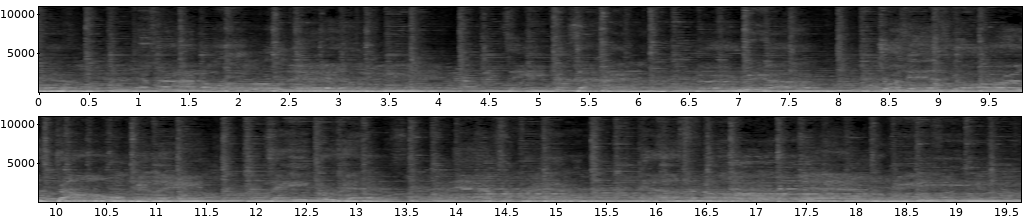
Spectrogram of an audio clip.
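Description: Live music: strummed acoustic guitar with a singing voice, played steadily throughout.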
